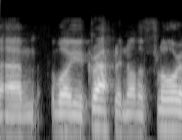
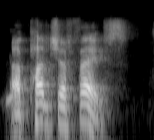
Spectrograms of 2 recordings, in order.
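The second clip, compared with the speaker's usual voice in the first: put-on Belarusian accent, higher pitch; 4 semitones higher than usual. Joking in place of an absent fighter: Belarusian accent. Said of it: "I'll try my Belarusian accent".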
